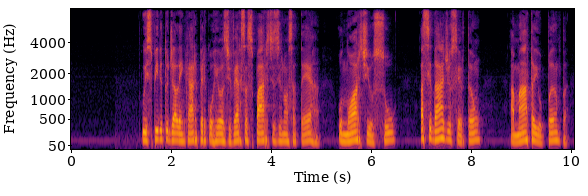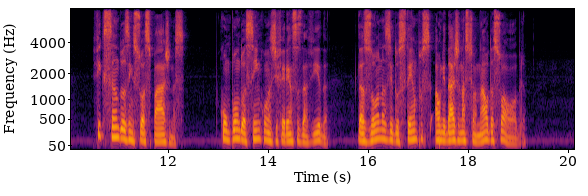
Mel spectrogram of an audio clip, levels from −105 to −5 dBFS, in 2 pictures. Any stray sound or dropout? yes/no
no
